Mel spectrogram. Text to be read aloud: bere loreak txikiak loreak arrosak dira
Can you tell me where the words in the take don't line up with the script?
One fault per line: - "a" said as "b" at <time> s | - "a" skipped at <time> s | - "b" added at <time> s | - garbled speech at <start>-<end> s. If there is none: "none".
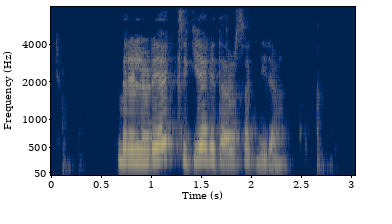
- "loreak" said as "eta" at 1.6 s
